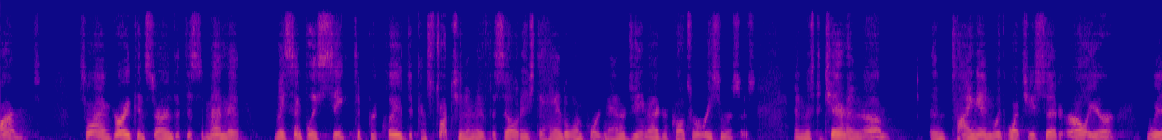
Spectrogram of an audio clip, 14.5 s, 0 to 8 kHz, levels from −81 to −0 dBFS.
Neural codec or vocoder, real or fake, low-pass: codec, 44.1 kHz, 2.6 kbps, DAC; fake; 7.2 kHz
